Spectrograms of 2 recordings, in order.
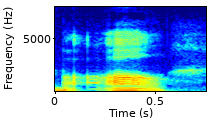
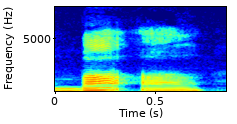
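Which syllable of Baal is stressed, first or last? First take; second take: last; first. First: The stress is on the last syllable. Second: The stress is on the first syllable. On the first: It carries a sexual, heretical connotation. The speaker calls it wrong. "if you accent the last part of the of the word, the last syllable" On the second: It means master or lord. The speaker calls it right. "When you say Baal, it's um, master of or lord of"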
